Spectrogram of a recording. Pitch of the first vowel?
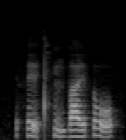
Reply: falling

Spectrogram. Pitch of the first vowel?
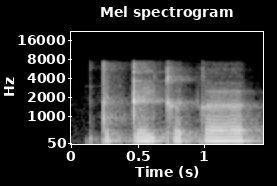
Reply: rising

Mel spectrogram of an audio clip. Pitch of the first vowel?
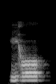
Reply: high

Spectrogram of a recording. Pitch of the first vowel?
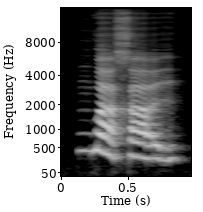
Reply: falling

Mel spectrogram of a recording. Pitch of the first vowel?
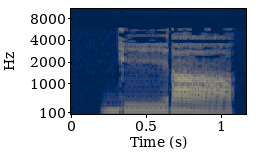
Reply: high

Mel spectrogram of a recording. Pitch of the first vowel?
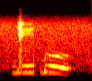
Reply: high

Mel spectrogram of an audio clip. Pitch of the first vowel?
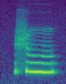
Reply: high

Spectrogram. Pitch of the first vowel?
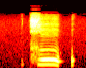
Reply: falling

